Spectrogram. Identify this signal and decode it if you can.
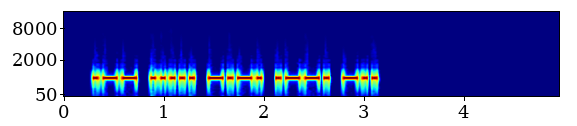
Morse code, heard as a keyed tone, about 25 wpm, 700 Hz. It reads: W5CPD
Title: USA Call Signs - 5 Characters - Repeated 3x - 25wpm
